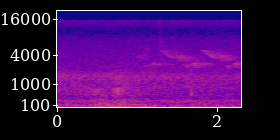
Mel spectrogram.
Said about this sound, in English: Instead, I'm in my backyard and listening to the birds. Chirpy, chirp, chirp.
